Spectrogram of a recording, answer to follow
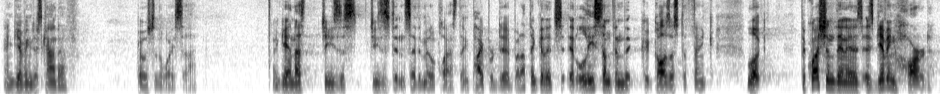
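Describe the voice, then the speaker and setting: Pastor preaching in a reverberant church. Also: male voice, medium pitch, expressive, normal speed, vocal fry, a little mellow. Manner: conversational preaching that swells into emphatic peaks. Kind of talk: sermon. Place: church sanctuary with congregation. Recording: long reverb of a church hall.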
